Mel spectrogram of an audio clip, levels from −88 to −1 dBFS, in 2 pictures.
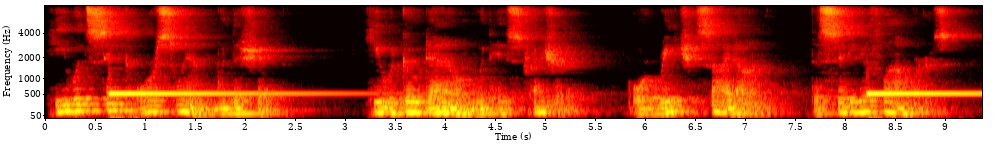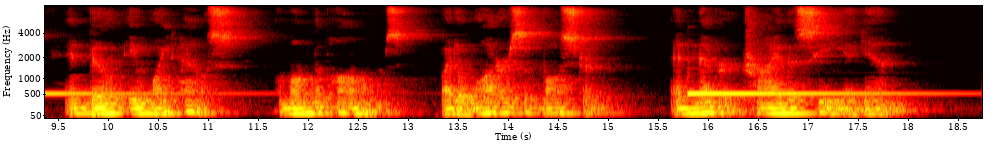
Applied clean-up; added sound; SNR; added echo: none; Keyboard (musical); 4 dB; reverberation time 0.9 s.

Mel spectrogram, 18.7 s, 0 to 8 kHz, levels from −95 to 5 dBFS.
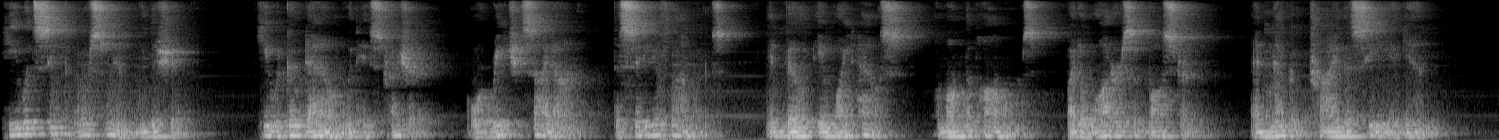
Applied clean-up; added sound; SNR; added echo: neural separator model SepFormer DNS4.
